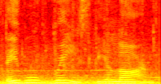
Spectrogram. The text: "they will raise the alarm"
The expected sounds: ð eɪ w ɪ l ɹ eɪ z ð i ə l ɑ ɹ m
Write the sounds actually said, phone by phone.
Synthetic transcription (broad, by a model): ð eɪ w ɪ l ɹ eɪ z ð i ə l ɑ ɹ m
